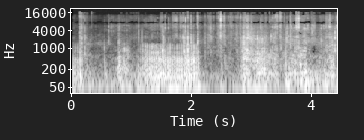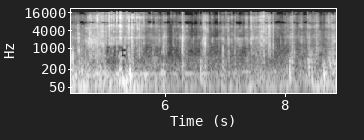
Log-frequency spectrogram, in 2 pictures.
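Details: Cat eating smelt fish, with wet chewing, crunching and tearing noises in irregular bursts, quiet and close, with a faint low hum behind.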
